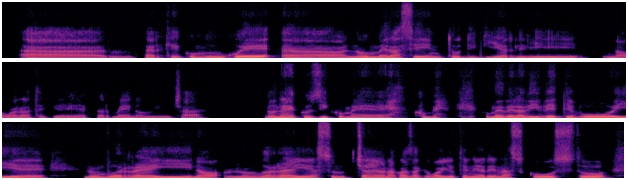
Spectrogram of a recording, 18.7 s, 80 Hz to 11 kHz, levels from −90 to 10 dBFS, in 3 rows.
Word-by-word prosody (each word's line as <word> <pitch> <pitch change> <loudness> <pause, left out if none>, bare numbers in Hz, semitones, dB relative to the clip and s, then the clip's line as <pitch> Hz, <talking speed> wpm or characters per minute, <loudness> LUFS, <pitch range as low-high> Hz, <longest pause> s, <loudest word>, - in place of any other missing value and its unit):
uhm, 75 -6 -4
perché 95 0 -5
comunque, 115 +5 +5
ehm, 90 -1 -1
non 110 +3 +3
me 115 -1 +3
la 105 -2 +1
sento 105 0 -1
di 95 0 -5
dirgli: 95 -2 -2 0.3
"No, 85 -1 -4
guardate 85 0 -6
che 80 -2 -7
per 80 - -11
me 85 +1 -4
non 75 -1 -9
cioè 80 - -10 0.7
non 105 -1 +1
è 100 -1 +2
così 100 +1 -2
come 95 0 -3 0.2
come 100 -6 -5 0.3
come 115 0 +2
ve 115 - +2
la 115 - +4
vivete 115 +2 +2
voi 115 +1 +4
e 105 -1 -2 0.3
non 115 0 +1
vorrei, 110 -1 +3
no, 100 -3 0
non 100 +2 -4
vorrei 105 0 +2
assolut", 100 -2 -4
cioè 100 -1 0
è - - +1
una 105 0 +1
cosa 105 +1 -1
che 105 - -8
voglio 105 +1 0
tenere 110 0 0
nascosto, 115 +2 0
100 Hz, 135 wpm, -26 LUFS, 90-110 Hz, 0.7 s, comunque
